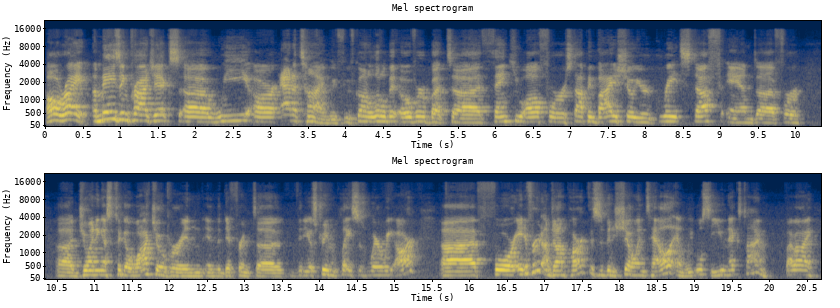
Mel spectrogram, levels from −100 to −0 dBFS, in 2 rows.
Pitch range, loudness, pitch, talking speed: 145-185 Hz, -17 LUFS, 170 Hz, 210 wpm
